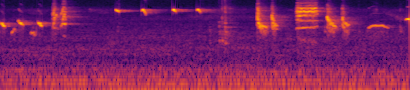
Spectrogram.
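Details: Long-tailed shrike song packed with fill-in phrases to provoke other shrikes: a few chirps, then thin high whistles, followed by loud harsh scratchy bursts and a closing clear whistled note.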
